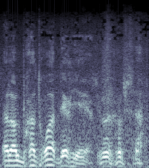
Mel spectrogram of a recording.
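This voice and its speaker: An actor playing a gruff older retiree who coaches a young man in boxing, blunt and commanding. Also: lowish voice, moderate pace, noisy background, natural voice. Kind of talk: film dialogue.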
